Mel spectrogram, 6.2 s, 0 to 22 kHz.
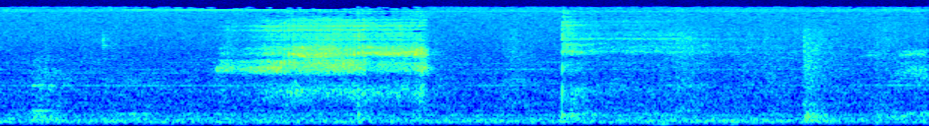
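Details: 190-pound St Bernard dog snoring very loudly in sleep: low rumbling snore over steady room noise with a couple of sharper snorts.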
